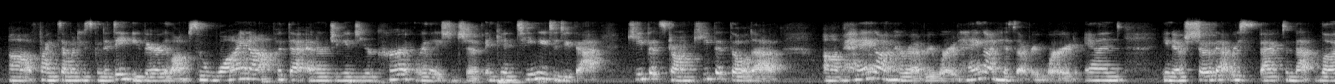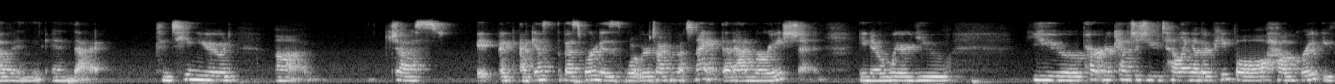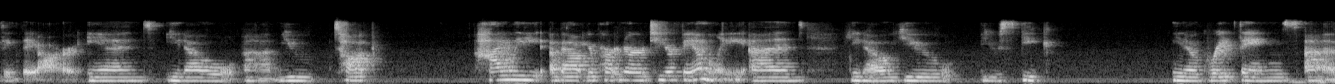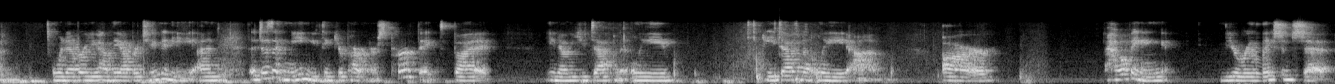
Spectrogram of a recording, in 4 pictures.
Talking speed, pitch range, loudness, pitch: 155 wpm, 175-200 Hz, -12 LUFS, 185 Hz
